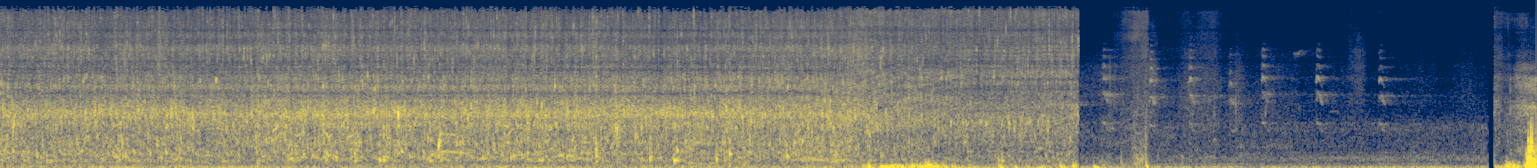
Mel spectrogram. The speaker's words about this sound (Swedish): Våren är här lyssna på de porlande bäckarna, vattnet forsar fram i den lilla bäcken.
